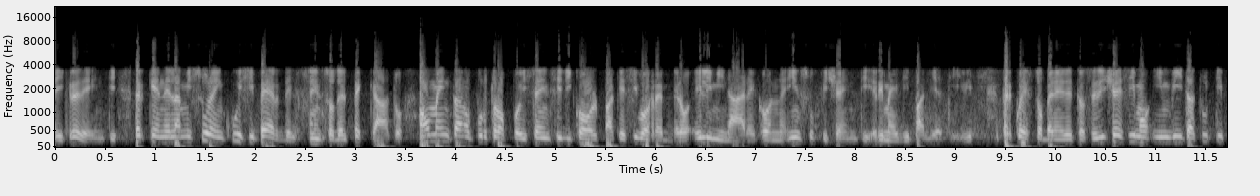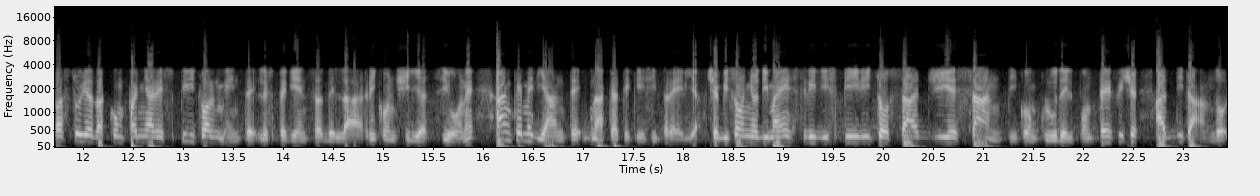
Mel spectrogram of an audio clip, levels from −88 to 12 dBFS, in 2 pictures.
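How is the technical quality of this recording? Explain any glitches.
There's one glitch worth flagging: a brief moment of hard clipping at 18.91 s. For a few milliseconds the signal hit the ceiling of whatever stage it was passing through, and the peaks got sliced flat instead of rounding over. The overdrive is only about 0 dB, so the waveform barely grazes that stage's limit. The squared-off tops add a little high-frequency content, which comes across as a tick or crackle on the peaks there rather than any sustained fuzz.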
